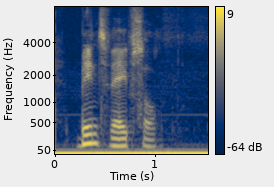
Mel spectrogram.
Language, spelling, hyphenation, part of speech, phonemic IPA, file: Dutch, bindweefsel, bind‧weef‧sel, noun, /ˈbɪntˌʋeːf.səl/, Nl-bindweefsel.ogg
- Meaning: connective tissue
